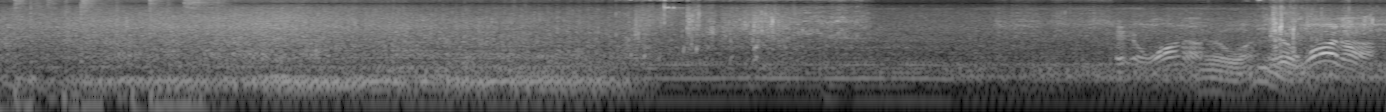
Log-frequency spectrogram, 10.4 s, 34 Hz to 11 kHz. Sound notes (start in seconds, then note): 1.7 boat engine running; 4.6 fish splashing; 9.0 reel cranking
